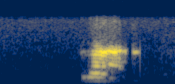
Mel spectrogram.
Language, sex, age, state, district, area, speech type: Kannada, male, 18-30, Karnataka, Mysore, urban, conversation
